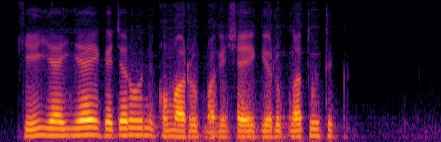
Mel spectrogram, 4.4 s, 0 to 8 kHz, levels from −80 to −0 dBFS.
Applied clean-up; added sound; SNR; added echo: neural separator model SepFormer DNS4.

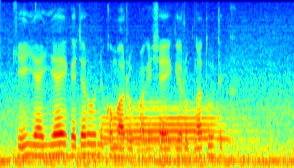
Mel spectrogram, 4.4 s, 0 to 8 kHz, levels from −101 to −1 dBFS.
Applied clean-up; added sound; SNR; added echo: none; Train; 3 dB; none.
